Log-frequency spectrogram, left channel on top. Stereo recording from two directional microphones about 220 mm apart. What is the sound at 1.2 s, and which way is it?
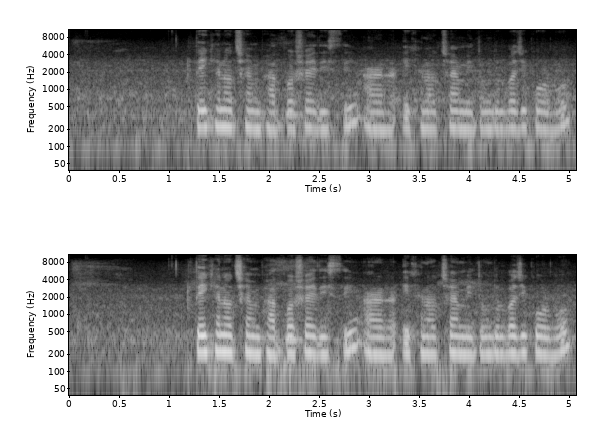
Speech, 25° right (ahead or behind).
